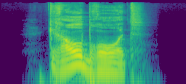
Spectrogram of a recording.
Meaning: greyish sourdough bread made of a mixture of wheat and rye flour (the most common kind of bread throughout Central Europe)
- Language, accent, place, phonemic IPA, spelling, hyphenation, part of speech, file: German, Germany, Berlin, /ˈɡʁaʊ̯ˌbʁoːt/, Graubrot, Grau‧brot, noun, De-Graubrot.ogg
